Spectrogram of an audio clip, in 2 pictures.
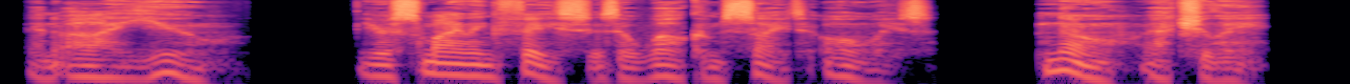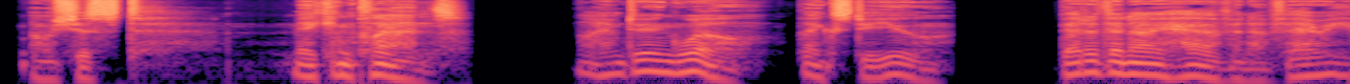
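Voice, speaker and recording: A man playing a formal, earnest, reserved video game character with measured diction and a husky voice. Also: low-pitched, warm tone, no echo, studio quality, heavily acted. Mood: warm, pleased. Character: formal, earnest, reserved man, once workaholic, now tender. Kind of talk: scripted game dialogue, formal romance scenes.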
